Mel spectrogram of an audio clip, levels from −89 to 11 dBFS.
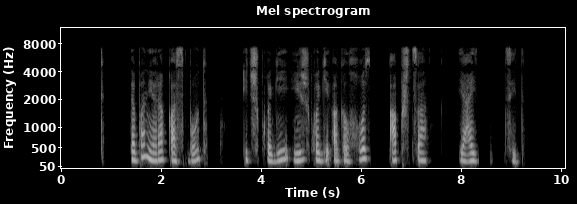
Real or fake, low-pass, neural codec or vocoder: real; 7.2 kHz; none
